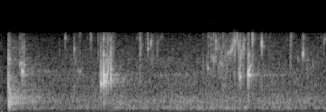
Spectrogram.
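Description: Water splashes and drips as a woman washes her feet in customary ablutions before entering the sanctuary at the Women's Mosque of America in Los Angeles, with soft wet squishes and a few sharper splashes near the start and middle, and no voices.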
